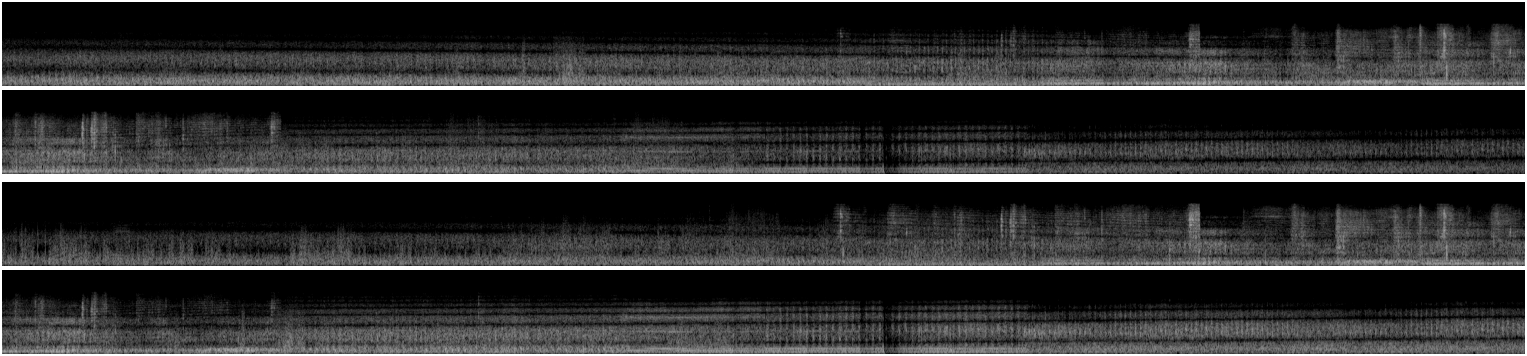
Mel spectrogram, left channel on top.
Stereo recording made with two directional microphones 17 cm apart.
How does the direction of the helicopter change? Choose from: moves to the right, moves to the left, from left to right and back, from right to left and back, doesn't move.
moves to the right.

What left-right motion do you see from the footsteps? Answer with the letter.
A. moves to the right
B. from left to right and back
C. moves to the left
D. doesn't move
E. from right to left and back
C.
